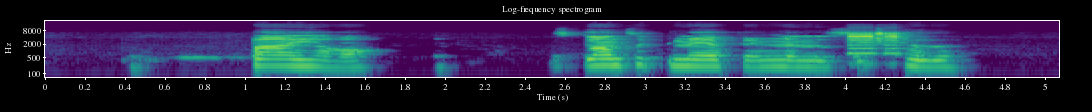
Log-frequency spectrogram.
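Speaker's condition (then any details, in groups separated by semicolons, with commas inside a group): Cerebral palsy; uses a wheelchair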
